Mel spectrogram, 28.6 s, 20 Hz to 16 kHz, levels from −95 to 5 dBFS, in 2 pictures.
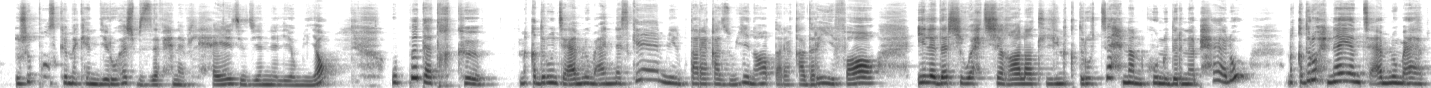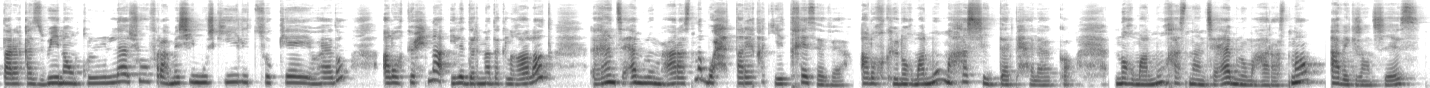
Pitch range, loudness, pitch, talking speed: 205-255 Hz, -27 LUFS, 225 Hz, 170 wpm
